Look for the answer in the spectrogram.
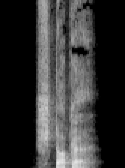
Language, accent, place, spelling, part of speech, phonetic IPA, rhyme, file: German, Germany, Berlin, stocke, verb, [ˈʃtɔkə], -ɔkə, De-stocke.ogg
- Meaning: inflection of stocken: 1. first-person singular present 2. first/third-person singular subjunctive I 3. singular imperative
